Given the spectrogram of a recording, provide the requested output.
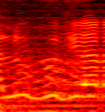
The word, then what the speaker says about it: আলু ভুজা: খায় এই যে আমরা আলু ভুজিয়া তরকারি দিয়ে খেলাম ওটার দাম মাত্র ৳15 এক বাটি বারবার আমরা ভুল উচ্চারণ করছি উচ্চারণটা হচ্ছে আলু ভুজা আলু ভুজা আলু আলু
